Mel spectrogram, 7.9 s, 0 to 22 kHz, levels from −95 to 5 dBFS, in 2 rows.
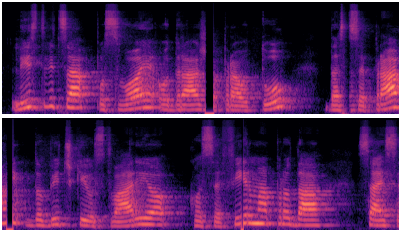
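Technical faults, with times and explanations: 2.03–2.11 s, 4.01–4.08 s and 6.36–6.38 s, underrun with held sample: the output buffer ran dry and the converter just sat on its last value, so the waveform goes flat and the sound stops almost without a click. The first gap, after "po svoje", lasts 85 ms, which fits a 4096-sample buffer. The second, after "to da se", lasts 64 ms. The last lasts 21 ms, which fits a 1024-sample buffer. Live audio kept going meanwhile, so roughly 100, 70 and 20 ms of it are lost.
3.39–3.49 s, short stall from a late packet: right after "to da" a packet didn't arrive in time, the jitter buffer emptied, and the receiver stretched the last bit of sound for 74 ms until it showed up. Playback then resumed from the same spot, so nothing is actually lost. You hear a sound hanging on too long with a faint buzz or dip, and everything after it runs 74 ms later.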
